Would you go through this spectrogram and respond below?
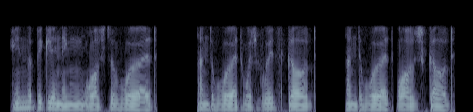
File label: male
